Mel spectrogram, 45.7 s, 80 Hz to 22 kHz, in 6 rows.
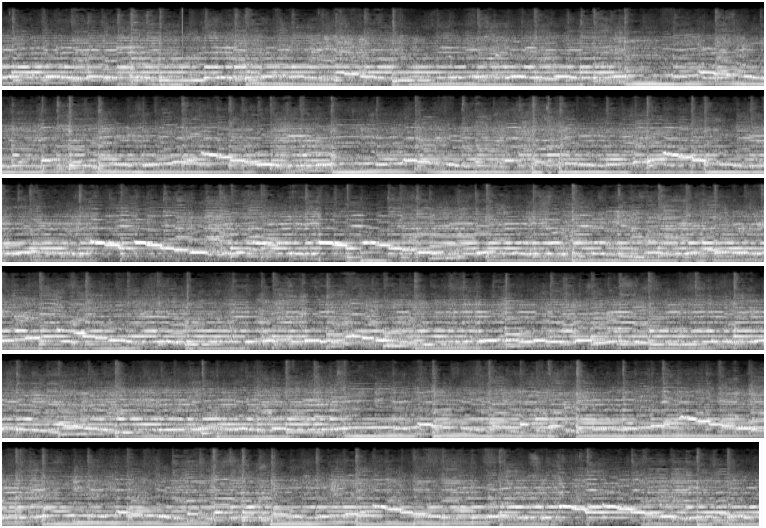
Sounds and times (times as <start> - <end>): Violin, fiddle: 0.0 - 45.6.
